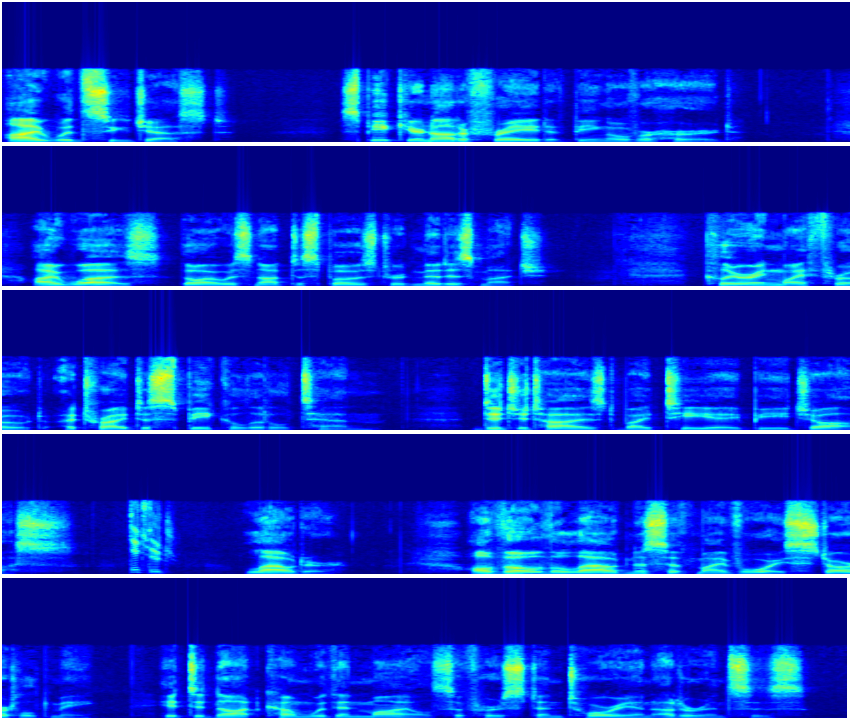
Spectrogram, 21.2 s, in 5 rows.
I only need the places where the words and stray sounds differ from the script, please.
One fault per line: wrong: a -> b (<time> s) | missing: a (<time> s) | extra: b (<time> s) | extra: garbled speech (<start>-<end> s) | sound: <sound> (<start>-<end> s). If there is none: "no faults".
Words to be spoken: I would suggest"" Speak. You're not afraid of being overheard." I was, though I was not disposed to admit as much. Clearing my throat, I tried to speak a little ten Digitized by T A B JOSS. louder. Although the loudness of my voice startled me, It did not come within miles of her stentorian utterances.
sound: chirp (13.4-13.6 s)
